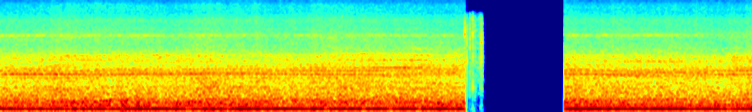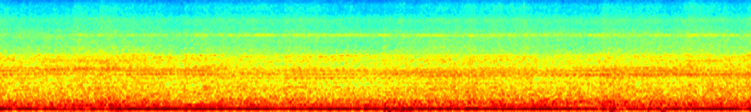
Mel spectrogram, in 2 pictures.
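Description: Fishing boat's engine running steadily with a deep drone, cut by a complete dropout of about a second roughly five seconds in.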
